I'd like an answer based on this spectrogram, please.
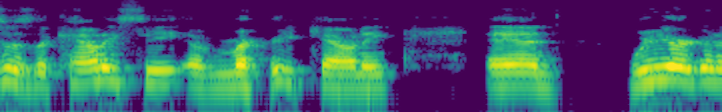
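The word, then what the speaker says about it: Maury: it so in this case Mari m-a-u-r-y is pronounced Murray kind of like there's a city here in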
